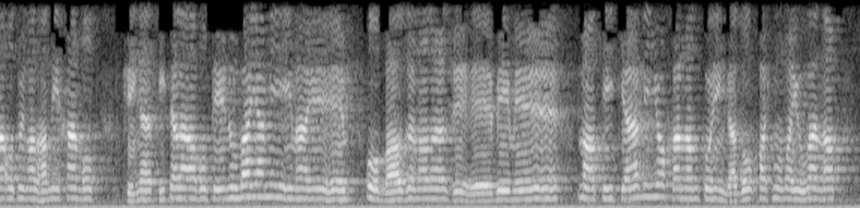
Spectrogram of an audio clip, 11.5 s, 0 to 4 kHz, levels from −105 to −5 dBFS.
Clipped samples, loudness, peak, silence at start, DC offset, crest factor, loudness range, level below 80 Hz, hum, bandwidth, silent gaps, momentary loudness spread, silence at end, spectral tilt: under 0.1%; -21 LUFS; -6 dBFS; 0 s; 1%; 16 dB; 1 LU; -54 dBFS; none; 4 kHz; none; 7 LU; 0 s; -9.5 dB/octave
